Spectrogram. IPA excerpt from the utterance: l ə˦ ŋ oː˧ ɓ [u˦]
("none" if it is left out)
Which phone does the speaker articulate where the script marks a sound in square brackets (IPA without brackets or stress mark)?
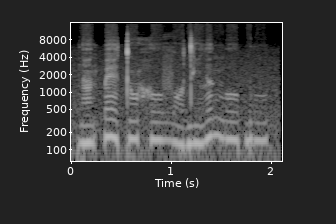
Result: u˧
